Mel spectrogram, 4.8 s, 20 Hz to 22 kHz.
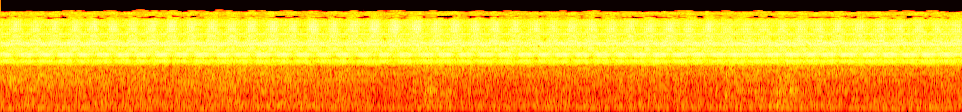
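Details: Roadside bear cicada in extreme summer heat beyond 39°C, filmed 7 August 2020 by a national road; a continuous piercing electric-sounding buzz, evenly pulsed and very loud, with little else audible.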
